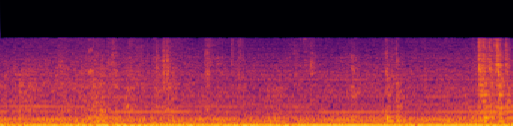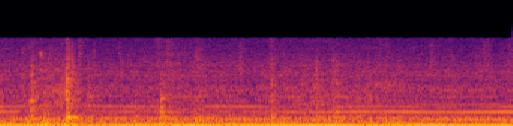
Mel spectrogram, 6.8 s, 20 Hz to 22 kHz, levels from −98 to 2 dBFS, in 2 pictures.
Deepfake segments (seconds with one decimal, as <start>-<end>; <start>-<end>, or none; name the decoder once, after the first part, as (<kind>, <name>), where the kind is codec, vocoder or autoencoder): none

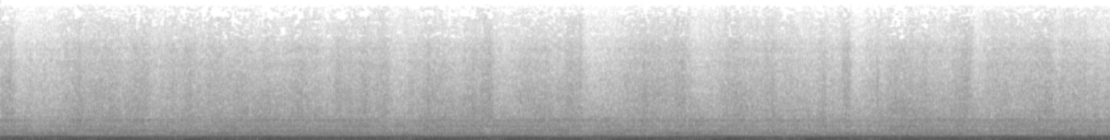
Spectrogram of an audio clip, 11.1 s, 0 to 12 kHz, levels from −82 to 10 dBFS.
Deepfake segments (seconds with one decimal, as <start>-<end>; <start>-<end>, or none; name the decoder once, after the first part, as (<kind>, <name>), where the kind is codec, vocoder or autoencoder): none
